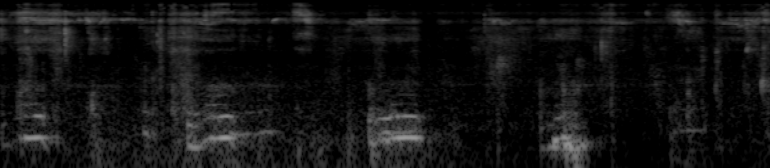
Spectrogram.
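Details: Several Staffordshire Bull Terrier puppies sleep piled in a basket after a full day playing in the garden, snoring softly: low, hoarse breaths, some with a faint humming tone, about every two seconds in a quiet indoor room.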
